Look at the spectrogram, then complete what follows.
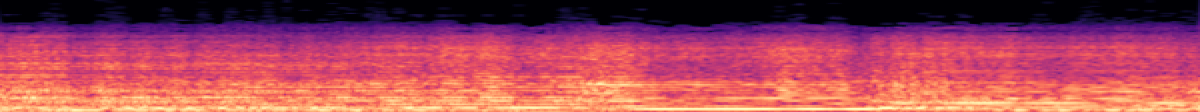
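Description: Radio-drama music cue: loud sustained chords that come in suddenly and shift about three seconds in and again about a second later.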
